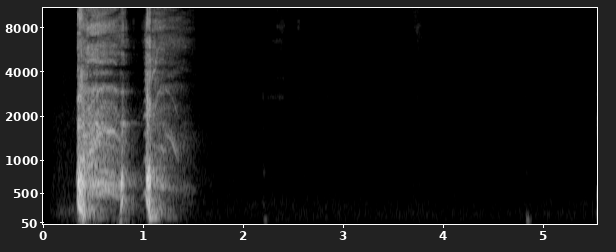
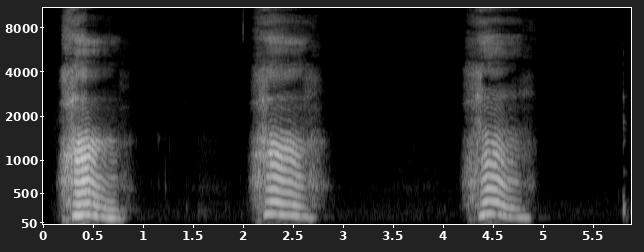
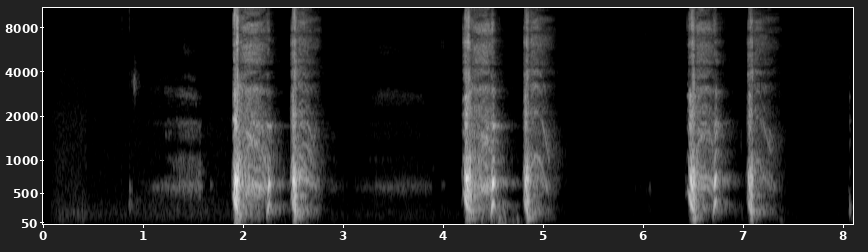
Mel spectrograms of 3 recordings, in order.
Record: {"cough_length": "5.5 s", "cough_amplitude": 25925, "cough_signal_mean_std_ratio": 0.21, "exhalation_length": "5.9 s", "exhalation_amplitude": 23574, "exhalation_signal_mean_std_ratio": 0.33, "three_cough_length": "8.1 s", "three_cough_amplitude": 32768, "three_cough_signal_mean_std_ratio": 0.22, "survey_phase": "beta (2021-08-13 to 2022-03-07)", "age": "65+", "gender": "Female", "wearing_mask": "No", "symptom_none": true, "smoker_status": "Never smoked", "respiratory_condition_asthma": false, "respiratory_condition_other": false, "recruitment_source": "REACT", "submission_delay": "1 day", "covid_test_result": "Negative", "covid_test_method": "RT-qPCR", "influenza_a_test_result": "Negative", "influenza_b_test_result": "Negative"}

